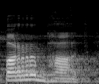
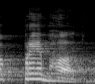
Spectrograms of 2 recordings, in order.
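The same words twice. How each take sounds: First: "प्रभात" as "parr-bhaat", the r drawn out; "प्रभात" with a vowel before a long r; split "par" pronunciation. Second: "प्रभात" as "pre-bhaat", p and r fused; "प्रभात" with no vowel before the r; joined "pra" pronunciation. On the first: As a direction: hold the r at the end of "par" in "प्रभात". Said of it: "उच्चारण करोगे तो क्या बोलेगा". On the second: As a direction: start "प्रभात" on a tight pr cluster. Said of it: "दोनों में क्या है". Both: Shown as a demonstration.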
